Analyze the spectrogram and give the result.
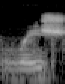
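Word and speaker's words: Ra's: from the lowest pronunciation race is how it's really pronounced um so why would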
